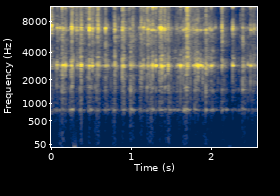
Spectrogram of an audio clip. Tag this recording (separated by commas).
Glass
